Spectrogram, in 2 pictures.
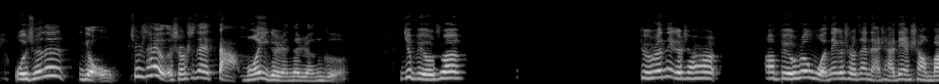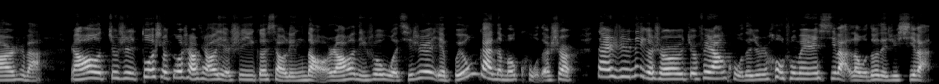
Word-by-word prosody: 我 250 0 +5
觉 280 +4 +3
得， 390 - 0 0.3
有。 - - +1
就 375 - -5
是 370 - -6
他 415 +1 +2
有 - - +5
的 - - -2
时 240 - -4
候 240 - -1
是 295 - -11
在 305 -3 0
打 275 - -2
磨 225 +7 +1
一 275 -4 0
个 210 - +2
人 185 -1 -2
的 185 0 -1
人 180 +1 -5
格， 180 - -9 0.5
你 275 - -18
就 345 - -1
比 265 - -4
如 230 -1 +5
说 290 +1 +3 1.8
比 300 - -5
如 280 - +2
说 315 - +3
那 355 +1 -4
个 275 -1 +3
时 280 - -2
候， 275 - +1 0.7
啊， 285 0 0
比 275 0 -5
如 260 +2 +5
说 315 0 +3
我 290 - +1
那 265 - -3
个 275 - +1
时 270 - -4
候 245 - 0
在 255 0 -4
奶 - - -6
茶 190 -4 -5
店 230 0 -3
上 210 -4 -3
班 200 0 +3
儿 205 +1 +3
是 220 - -8
吧。 195 - -5 0.2
然 225 +2 +3
后 285 0 +6
就 290 +1 -7
是 275 -1 -3
多 345 +7 -1
是 300 -4 -2
多 305 +1 0
少 240 -6 +4
少 230 -3 +2
也 225 -5 -1
是 225 +4 -8
一 215 -1 -5
个 220 +1 -2
小 190 - +1
领 185 +2 -4
导。 205 - +2
然 195 +1 +5
后 245 +3 +2
你 205 -3 -5
说 230 +1 -1
我 200 -5 0
其 205 +5 -8
实 295 +2 +1
也 205 - -1
不 445 - -3
用 - - +1
干 265 - +5
那 225 - -2
么 210 0 -1
苦 230 - -11
的 - - -2
事 200 - 0
儿。 - - -2 0.2
但 355 0 +2
是 360 +1 -3
那 390 0 -6
个 270 - +3
时 270 - -3
候 250 0 +4
就 255 +1 -1
非 290 +2 0
常 270 0 +5
苦 235 - -8
的， 205 - -3
就 220 - -2
是 235 - -3
后 265 - -2
厨 275 -1 -4
没 260 -1 -1
人 260 +1 -1
洗 270 0 -8
碗 255 - +2
了， 195 - +1
我 185 - -3
都 215 +2 0
得 200 - -1
去 200 +1 -4
洗 205 +2 -3
碗。 205 - +1
250 Hz, 350 characters per minute, -21 LUFS, 210-285 Hz, 1.8 s, 后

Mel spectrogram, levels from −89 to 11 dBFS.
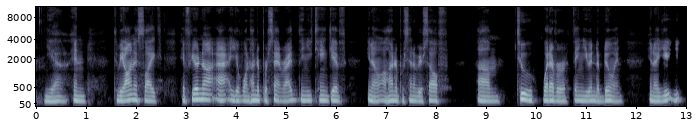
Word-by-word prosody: Yeah, 110 0 -2
and 115 -4 0 0.5
to - - -5
be 120 0 +4
honest, 135 +1 +2
like, 115 -2 0 0.4
if - - -5
you're 150 +1 +8
not 145 -2 +3
at 135 -1 +2
you're 120 -1 0
100%, 120 +1 0
right, 115 +3 0
then 125 -3 -1
you 125 0 -1
can't 125 -1 -1
give, 120 -2 0 0.4
you 130 - 0
know, 115 +1 0
100% 120 0 0
of 115 - -3
yourself, 115 - -2 0.6
um, 110 -2 -1 0.3
to 140 -5 +4 0.2
whatever 115 -3 +2
thing 125 -2 -1
you 115 0 0
end 120 -1 0
up 105 -1 -4
doing, 115 -3 0 0.5
you 125 - 0
know 115 -1 +1
you 120 +7 +1
you 140 +2 -4
120 Hz, 155 wpm, -23 LUFS, 115-125 Hz, 0.6 s, you're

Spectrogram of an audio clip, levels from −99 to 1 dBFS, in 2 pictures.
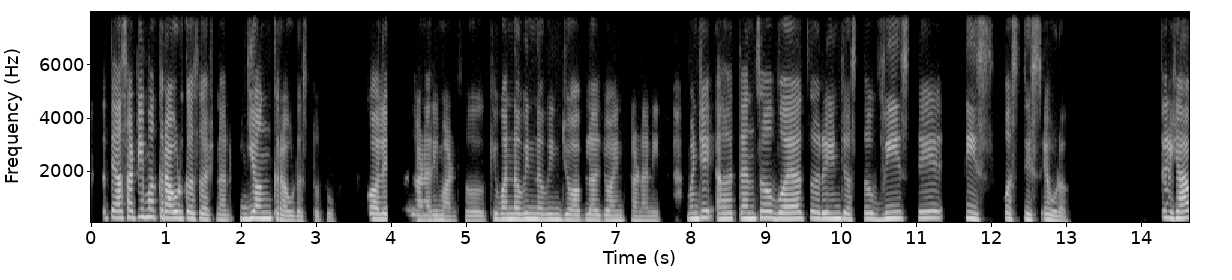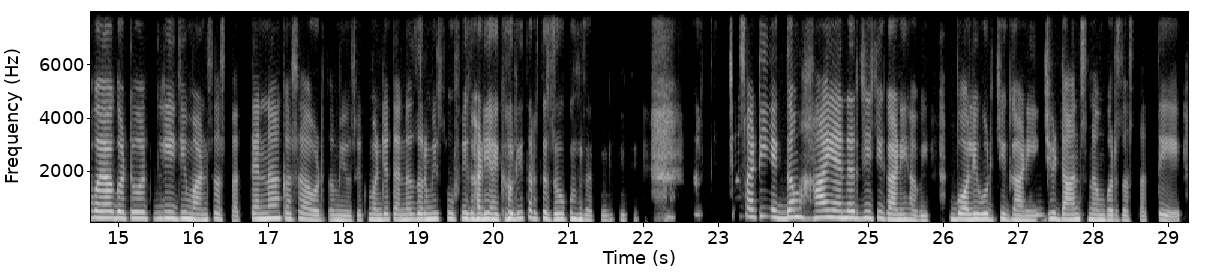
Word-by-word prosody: तर - - -8
त्यासाठी 270 +2 +2
मग 295 +1 +4
क्राउड 255 -2 +4
कसं 225 -3 0
असणार? 190 -2 -6 0.3
यंग 240 0 +5
क्राउड 170 -6 -2
असतो 155 -1 -9
तो. 145 -1 -14 0.5
कॉलेजला 210 -2 -2
जाणारी 175 0 -2
माणसं 165 -1 -5
किंवा 215 0 -1
नवीन-नवीन 210 -1 +3
जॉबला 190 -1 -1
जॉइन 180 -1 -2
करणारे 160 -1 -6 0.4
म्हणजे 230 +4 +3
अ, 225 0 +2
त्यांचं 235 +2 +3
वयाचं 235 +1 +2
रेंज 230 0 +4
असतं 225 +2 -3
20 240 +1 +3
ते 255 +1 -1 0.3
30-35 220 -2 -2
एवढं. 170 -7 -1 1.3
तर 265 -1 -1
ह्या 250 +1 +5
वयोगटातली 245 -2 +1
जी 240 - +2
माणसं 210 0 +1
असतात, 180 -4 -9 0.2
त्यांना 225 +2 +3
कसं 225 0 -4
आवडतं 185 -2 -4
म्युझिक? 180 0 -3
म्हणजे 205 0 +1
त्यांना 200 0 0
जर 215 0 +1
मी 220 +1 +4
सूफी 225 +1 -2
गाणी 225 +1 +5
ऐकवली 215 +2 +2
तर 260 -3 -3
ते 240 - +2
झोपून 215 +1 +1
जातील 180 0 -9
तिथे. 190 +1 -14
तर 390 - -12
त्यांच्यासाठी 330 -4 -7
एकदम 280 +4 +2
हाय 270 +3 +1
एनर्जीची 255 -1 +1
गाणी 200 -1 +3
हवी. 170 -3 -3 0.4
बॉलिवूडची 210 0 +2
गाणी 175 -2 0 0.2
जे 230 - +2
डान्स 205 +1 +1
नंबर्स 185 -2 -1
असतात 175 -2 -8 0.2
ते. 175 -6 -2
215 Hz, 130 wpm, -23 LUFS, 190-240 Hz, 1.3 s, यंग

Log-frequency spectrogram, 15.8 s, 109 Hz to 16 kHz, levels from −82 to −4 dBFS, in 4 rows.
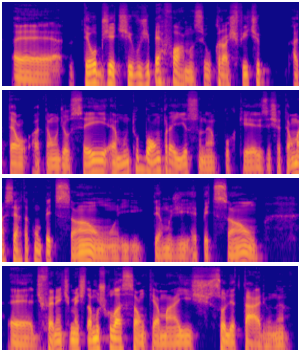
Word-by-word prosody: eh, 80 -5 +1 0.3
ter 120 - +4
objetivos 115 -2 +2
de 120 - -1
performance. 95 - 0
O - - -5
CrossFit, 110 +4 -2 0.4
até 105 +1 0
o 100 -1 -2
até - - -7
onde 90 +1 -2
eu 85 - -2
sei, 120 +6 +1
é 110 - -1
muito 115 +9 -3
bom 140 -1 +3
pra 135 -4 -2
isso, 95 +1 -3
né, 75 0 -4
porque - - -10
existe 85 +2 -4
até - - -5
uma 105 +3 +1
certa 115 +1 -1
competição 95 - 0
em 75 +1 -9
em - - -37
termos 80 0 -4
de 80 0 -6
repetição, 85 -3 0 0.6
eh, 80 -2 +2
diferentemente 95 +4 +1
da 100 - +4
musculação, 110 -6 +4
que - - -5
é - - +3
mais 85 0 0 0.3
solitário, 90 -5 +3
né? 75 +1 -4
90 Hz, 150 wpm, -25 LUFS, 80-110 Hz, 0.6 s, ter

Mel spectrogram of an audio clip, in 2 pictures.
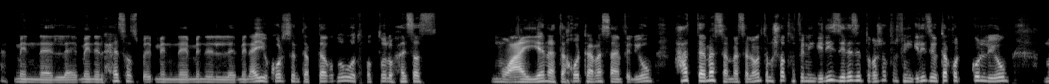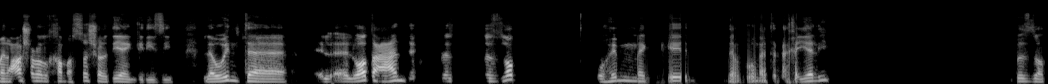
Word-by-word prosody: من 120 -3 -5
ال 110 +1 -4
من 120 -1 -3
الحصص 145 +3 -4
ب 120 - -6
من 115 -1 -5
من 120 0 -7
ال 110 -2 -4
من 120 0 -5
أي 150 +5 +3
كورس 155 -1 -3
أنت 130 -5 -4
بتاخده 140 +7 -3
وتحُط 150 -2 -6
له 145 -2 -1
حصص 135 0 -2 0.5
معيّنة 125 +3 +5
تاخدها 140 0 0
مثلًا 135 -3 0
في 115 - -9
اليوم 140 +7 -4 0.2
حتّى 180 -3 +4
مثلًا، 180 -9 +3
مثلًا 125 0 -3
لو 140 - 0
أنت 175 - -5
مش 160 - -1
شاطر 190 -4 -3
في 160 - -11
الإنجليزي 160 +4 -1
لازم 190 +1 0
تبقى 145 -4 -5
شاطر 190 -2 -10
في 155 - -14
الإنجليزي 155 +4 -2
وتاخد 175 +2 +1
كل 185 -4 0
يوم 165 +4 0 0.4
من 135 - +2
10 165 -2 +3
ل15 145 +2 -1
دقيقة 135 +1 +3
إنجليزي. 105 -2 -7 0.3
لو 135 +4 +4
أنت 175 -4 -1 0.8
ال 130 - -4
الوضع 140 +5 +7
عندك 175 +7 +5 0.3
بالظ 145 - -5 0.3
بالضبط. 155 +10 +2 0.8
مهمة 155 +2 -2 0.2
جدًا 170 0 -3
فوق - - -4
ما - - -2
تتخيّلي. 155 +10 -2 1.9
بالضبط، 135 -3 -4
140 Hz, 160 wpm, -24 LUFS, 120-165 Hz, 1.9 s, الوضع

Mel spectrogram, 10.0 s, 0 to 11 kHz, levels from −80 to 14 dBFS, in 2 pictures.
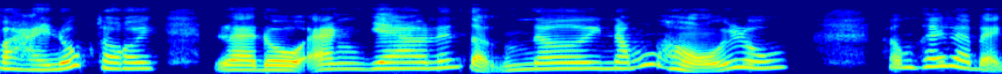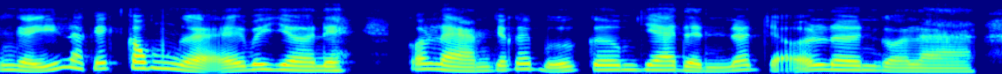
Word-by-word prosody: vài 215 -5 +1
nút 270 - +4
thôi 265 -1 +2 0.3
là 210 -1 +4
đồ 205 -1 +5
ăn 245 +4 +2
giao 270 0 +4
đến 300 +4 -3
tận - - +1 0.2
nơi 265 +1 +2
nóng 265 +8 -1
hổi 160 - +3
luôn, 300 0 0 0.5
không 315 - -3
thế 355 +3 +1
là 325 -6 +2
bạn 210 - -2
nghĩ 175 +4 0
là 295 -1 -3
cái 255 0 -2
công 275 -2 +1
nghệ 170 -2 0
bây 225 +1 0
giờ 195 -4 +1
nè 180 0 0 0.3
có - - -2
làm 175 -8 -1
cho 195 - -4
cái 240 - -2
bữa 165 -6 -3
cơm 210 0 -2
gia 205 -1 0
đình 155 -4 -3
nó 195 +4 -2
trở 210 - -5
lên, 205 -3 -1
gọi 155 -3 -5
là, 145 -1 -6
215 Hz, 225 wpm, -23 LUFS, 185-265 Hz, 0.5 s, đồ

